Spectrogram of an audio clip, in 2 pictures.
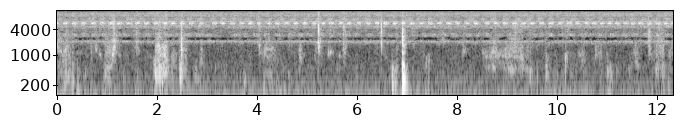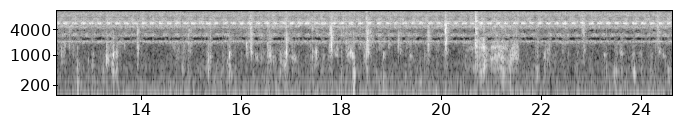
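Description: Fingers squish and mix wet rice on a plate.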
